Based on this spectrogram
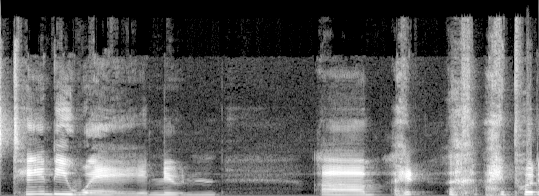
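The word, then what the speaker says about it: Thandiwe: it's like i had always seen it like misspelled without the w and i just thought it was tandy but like it's tandy way newton um i i put in my notes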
